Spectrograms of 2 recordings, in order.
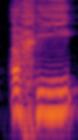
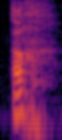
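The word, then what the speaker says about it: أخ: Ya akhi.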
